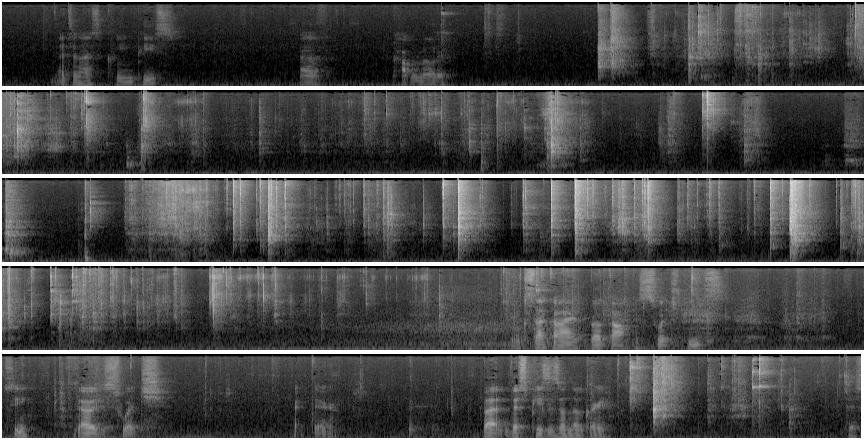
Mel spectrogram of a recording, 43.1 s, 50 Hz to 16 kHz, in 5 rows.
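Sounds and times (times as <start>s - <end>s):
plastic and metal parts clattering: 6.0s - 14.6s, 18.1s - 30.2s, 40.7s - 43.0s
short scrapes: 29.0s - 34.3s.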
